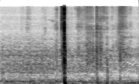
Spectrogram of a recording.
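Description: A foot kicks a ball with a sharp thump.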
